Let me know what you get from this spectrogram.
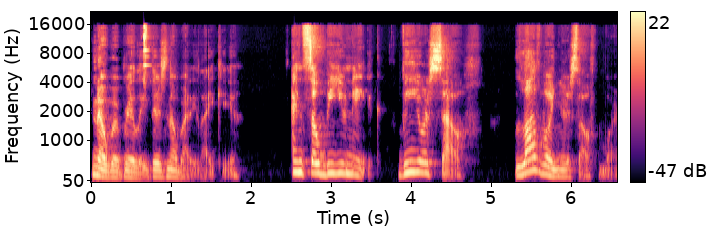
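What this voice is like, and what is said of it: Usual voice. Nothing is said of it.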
